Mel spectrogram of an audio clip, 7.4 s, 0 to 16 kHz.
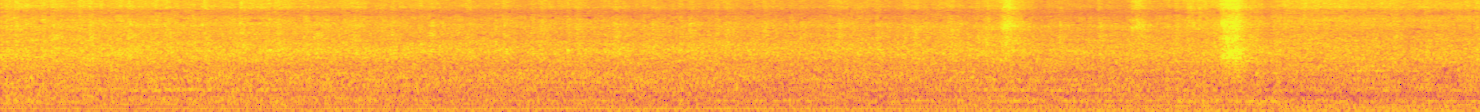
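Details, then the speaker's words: Suzuki Esteem 1.6 sedan, old car: idle not perfectly smooth but still normal, usable for long distance with decent pull; steady low warm idle, slightly uneven beat, no knocking or ticking. Normal idle. "Hai meskipun gak halus-halus banget untuk suara mesinnya Tapi ini masih normal dia dipakai jarak jauh dan juga tarikannya juga masih dapat"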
